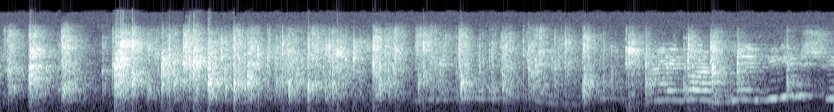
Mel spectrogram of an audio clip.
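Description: Audience applause: many hands clapping quickly and densely, dying down after about three seconds, as a child finishes reciting a poem.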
